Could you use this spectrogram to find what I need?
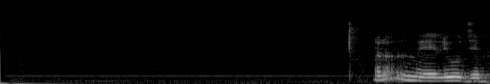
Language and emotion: Russian, sad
